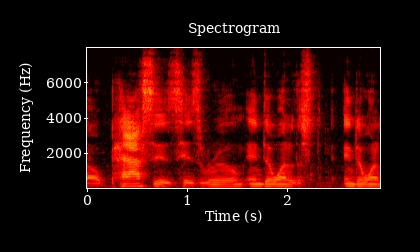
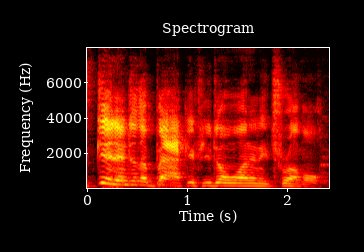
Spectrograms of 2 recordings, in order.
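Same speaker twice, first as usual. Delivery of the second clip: louder gruff warning; innkeeper warning; 5 semitones higher, 15 dB louder than usual. Acted. Innkeeper sending the party to the back, loud and stern. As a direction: push them into the back. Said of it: "he says".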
